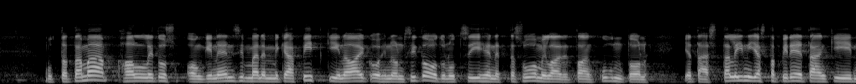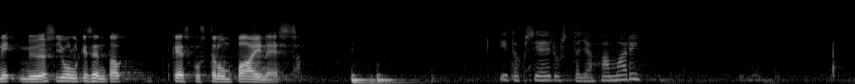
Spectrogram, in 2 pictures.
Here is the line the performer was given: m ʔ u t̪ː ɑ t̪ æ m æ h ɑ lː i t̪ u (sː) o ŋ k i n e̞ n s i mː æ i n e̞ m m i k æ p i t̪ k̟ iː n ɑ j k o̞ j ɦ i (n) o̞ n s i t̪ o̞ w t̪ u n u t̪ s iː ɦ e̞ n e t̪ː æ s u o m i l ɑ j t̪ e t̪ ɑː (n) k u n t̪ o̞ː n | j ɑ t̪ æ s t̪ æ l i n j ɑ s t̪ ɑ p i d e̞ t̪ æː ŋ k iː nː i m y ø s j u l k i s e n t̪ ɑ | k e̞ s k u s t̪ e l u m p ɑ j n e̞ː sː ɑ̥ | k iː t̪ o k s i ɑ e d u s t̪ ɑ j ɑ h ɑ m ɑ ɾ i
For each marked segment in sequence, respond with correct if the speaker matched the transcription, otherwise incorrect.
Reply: incorrect: s, correct, incorrect: ŋ

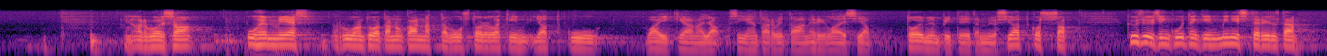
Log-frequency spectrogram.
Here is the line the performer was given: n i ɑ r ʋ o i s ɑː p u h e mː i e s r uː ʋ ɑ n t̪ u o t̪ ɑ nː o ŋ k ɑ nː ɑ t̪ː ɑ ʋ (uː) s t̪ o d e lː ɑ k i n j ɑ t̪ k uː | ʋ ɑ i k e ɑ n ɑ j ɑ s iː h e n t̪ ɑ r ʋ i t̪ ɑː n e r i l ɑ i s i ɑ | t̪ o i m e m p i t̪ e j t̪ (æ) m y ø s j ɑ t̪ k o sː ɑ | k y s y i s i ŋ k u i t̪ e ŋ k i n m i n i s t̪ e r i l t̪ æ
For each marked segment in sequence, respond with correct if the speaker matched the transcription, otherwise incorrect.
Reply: correct, correct

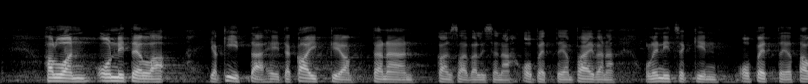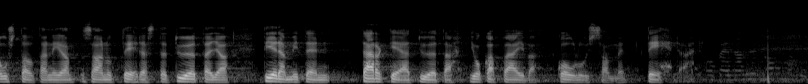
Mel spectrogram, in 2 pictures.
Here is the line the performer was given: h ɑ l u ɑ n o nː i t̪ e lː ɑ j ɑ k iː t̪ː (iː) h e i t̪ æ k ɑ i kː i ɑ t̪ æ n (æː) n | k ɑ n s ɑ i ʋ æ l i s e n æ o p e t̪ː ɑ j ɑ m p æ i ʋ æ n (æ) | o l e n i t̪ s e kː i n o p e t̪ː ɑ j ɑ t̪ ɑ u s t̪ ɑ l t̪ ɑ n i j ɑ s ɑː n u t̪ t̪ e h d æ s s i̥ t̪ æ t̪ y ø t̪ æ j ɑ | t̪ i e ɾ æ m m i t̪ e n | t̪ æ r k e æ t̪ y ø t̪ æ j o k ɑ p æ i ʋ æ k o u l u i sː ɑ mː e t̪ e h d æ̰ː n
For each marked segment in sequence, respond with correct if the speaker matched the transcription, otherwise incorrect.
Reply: incorrect: æː, correct, correct

